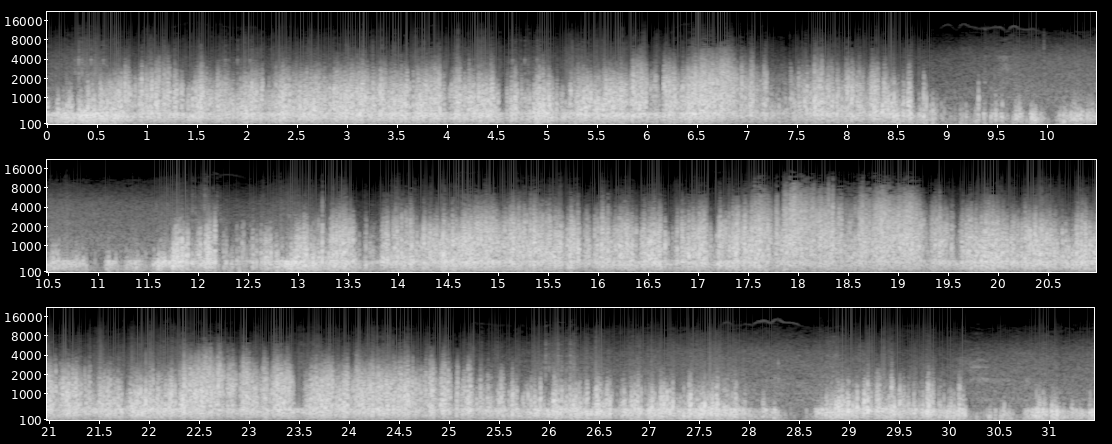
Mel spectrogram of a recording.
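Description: Wind buffeting the microphone in loud, uneven gusts, with brief lulls about a third of the way in and near the end.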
